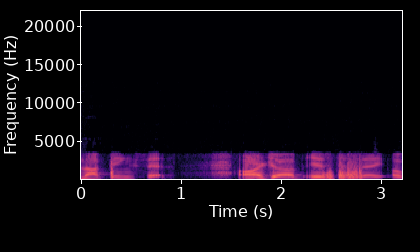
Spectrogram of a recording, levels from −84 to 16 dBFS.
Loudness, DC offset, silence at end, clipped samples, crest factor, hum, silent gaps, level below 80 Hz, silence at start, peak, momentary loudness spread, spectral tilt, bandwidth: -24 LUFS; under 0.1%; 0 s; under 0.1%; 18 dB; none; none; -68 dBFS; 0 s; -6 dBFS; 11 LU; -7.5 dB/octave; 3.8 kHz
